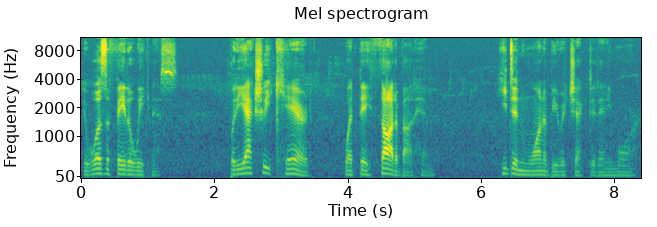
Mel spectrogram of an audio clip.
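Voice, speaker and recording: A man narrating an audio drama in a measured, steady storytelling manner. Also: sits low, a little hiss or hum.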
